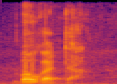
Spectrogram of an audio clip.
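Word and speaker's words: Bogotá: called it the same thing, but it is pronounced Bogota.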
